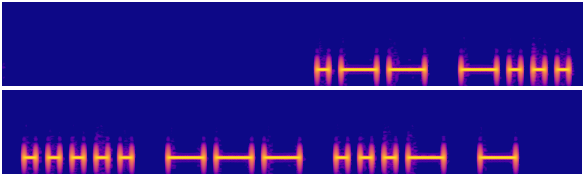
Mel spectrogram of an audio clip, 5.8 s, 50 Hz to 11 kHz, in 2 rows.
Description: Morse code, heard as a keyed tone, about 21 wpm, 700 Hz. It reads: WB5OVT
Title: Speed Racing - USA Call Signs 17wpm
